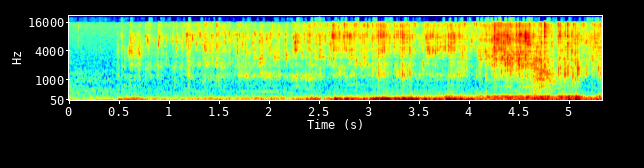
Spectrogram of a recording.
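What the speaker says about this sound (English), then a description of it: "So, I'm getting hot water everywhere." Hot water pours over instant noodles in a cup, a soft, close splashing gurgle that builds slightly louder as the pour continues.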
